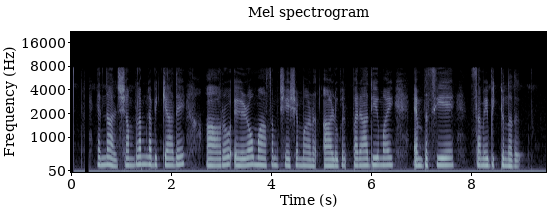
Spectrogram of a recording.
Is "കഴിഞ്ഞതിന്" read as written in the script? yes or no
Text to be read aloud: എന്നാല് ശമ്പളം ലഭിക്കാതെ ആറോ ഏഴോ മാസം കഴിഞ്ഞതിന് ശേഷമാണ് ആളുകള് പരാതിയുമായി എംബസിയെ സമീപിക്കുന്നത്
no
